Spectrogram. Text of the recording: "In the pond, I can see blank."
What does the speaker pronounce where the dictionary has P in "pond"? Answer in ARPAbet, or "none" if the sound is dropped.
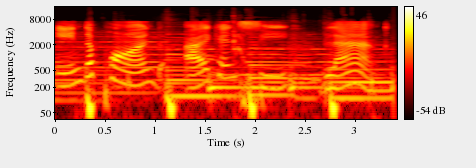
P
